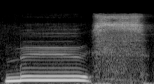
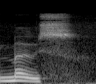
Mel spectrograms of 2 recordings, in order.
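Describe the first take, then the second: First: The vowel sounds like the 'oo' in goose. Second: The vowel sounds like the 'ow' in mouse. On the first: The speaker calls it right. "But it's supposed to be moose" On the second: The speaker calls it wrong. "It kind of sounds like I'm saying mouse a bit incorrectly"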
